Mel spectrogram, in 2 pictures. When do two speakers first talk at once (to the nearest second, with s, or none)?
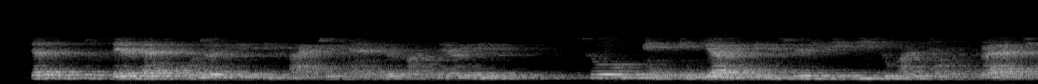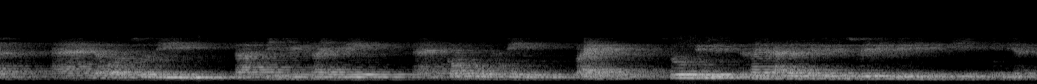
none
